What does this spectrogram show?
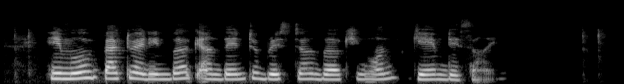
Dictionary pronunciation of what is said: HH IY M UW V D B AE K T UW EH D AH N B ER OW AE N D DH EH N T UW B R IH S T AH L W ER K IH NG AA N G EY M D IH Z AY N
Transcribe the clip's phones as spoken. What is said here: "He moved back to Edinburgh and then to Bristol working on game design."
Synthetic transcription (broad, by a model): HH IY M UW V D B AE K T UW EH D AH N B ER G AE N D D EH N T UW B R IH S T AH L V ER K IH NG AA N G EY M D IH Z AY N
